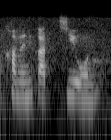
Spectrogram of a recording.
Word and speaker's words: Kommunikation: Just a quick tip, whenever we have tion in any of the verb, the pronunciation come as sion.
